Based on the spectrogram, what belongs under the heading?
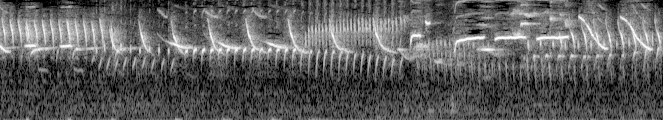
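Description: European goldfinch singing a fast, tinkling stream of high twittering notes, buzzy trills and liquid slurred chirps, with no pauses.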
